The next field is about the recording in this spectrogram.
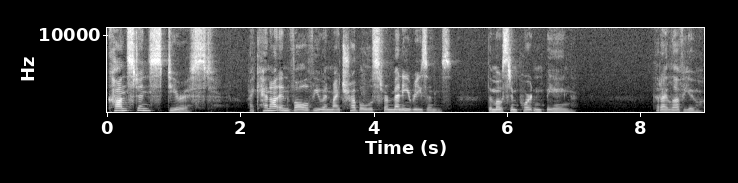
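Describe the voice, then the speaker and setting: A woman acting in an old-time radio drama as a measured, determined psychiatrist in love. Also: medium pitch, fairly even intonation, close to an everyday voice. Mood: composed. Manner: measured, controlled, earnest. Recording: live radio play with music behind.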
